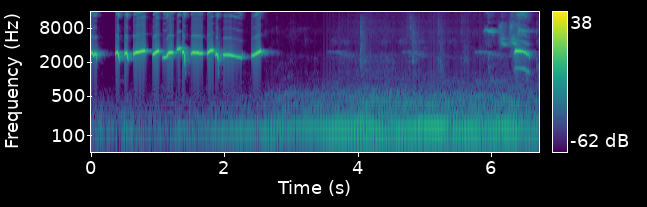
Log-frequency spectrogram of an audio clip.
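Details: Javan grey-throated white-eye used as a lure: a quick run of high, thin whistled notes for about two and a half seconds, then a steady low rumbling hum with one more brief whistle near the end.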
